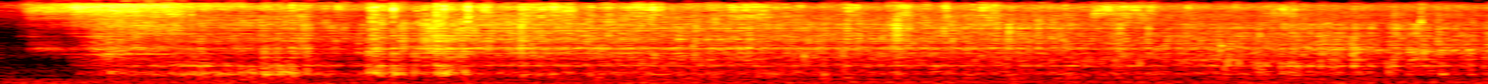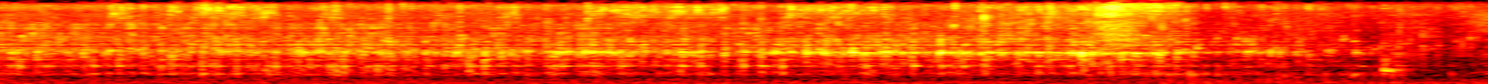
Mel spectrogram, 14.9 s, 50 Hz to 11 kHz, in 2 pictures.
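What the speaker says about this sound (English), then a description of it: "But here is a flush." A 1997 Kohler Dexter urinal flushes with a long rushing surge of water that swells and churns for many seconds, loud and close, with no voice over it.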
